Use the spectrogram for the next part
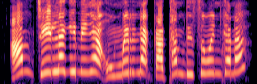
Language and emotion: Santali, angry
